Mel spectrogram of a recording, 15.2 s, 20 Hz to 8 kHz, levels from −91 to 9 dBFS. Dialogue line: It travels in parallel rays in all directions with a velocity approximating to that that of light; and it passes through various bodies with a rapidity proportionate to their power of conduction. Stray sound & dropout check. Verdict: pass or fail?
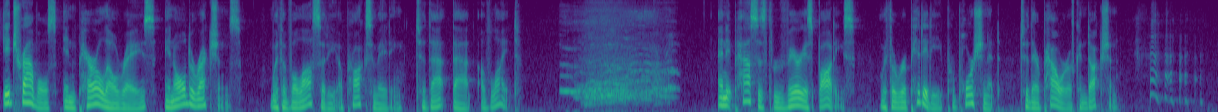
fail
